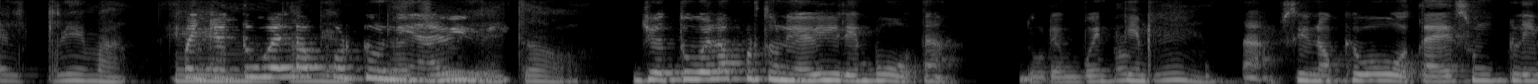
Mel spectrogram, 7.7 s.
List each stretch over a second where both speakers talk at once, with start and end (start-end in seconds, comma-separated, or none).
0.9-2.6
